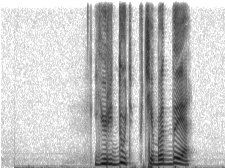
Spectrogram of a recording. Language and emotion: Russian, angry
